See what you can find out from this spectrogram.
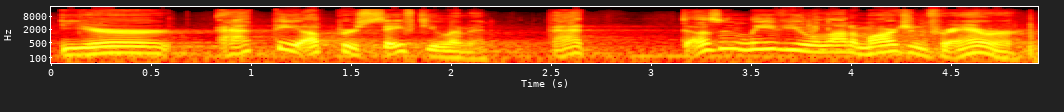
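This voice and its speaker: A man's voice: a little high, very animated, moderate pace, a little hiss or hum. A man playing an earnest, nerdy teenage boy crimefighter in a video game, cautious, precise and inquisitive. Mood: cautious challenge. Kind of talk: naturalistic video game acting. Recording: reverberant room with music behind.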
